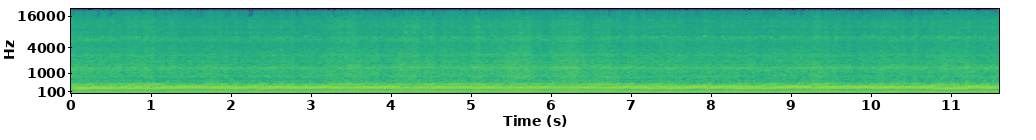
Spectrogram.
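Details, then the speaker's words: 2003 KTM SXC 625 Supermoto single-cylinder, started on choke after a carburetor clean fixed its poor running. Strong even idle with a steady beat and firm exhaust note. Normal idle. "that sounds a lot better. Let's see what happens when we hit the throttle."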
